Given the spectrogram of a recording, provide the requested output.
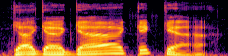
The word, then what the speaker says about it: Ga Ga Ga Ga Ga: That was The Underdog by Spoon off of the album Ga Ga Ga Ga Ga.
